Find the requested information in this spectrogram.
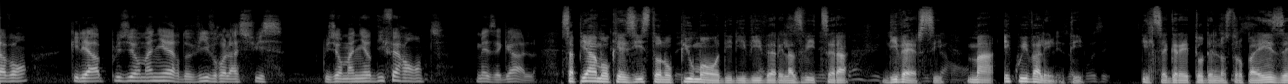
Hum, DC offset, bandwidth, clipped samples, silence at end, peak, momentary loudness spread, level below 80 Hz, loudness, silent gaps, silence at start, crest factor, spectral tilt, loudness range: none; under 0.1%; 15.5 kHz; under 0.1%; 0 s; -6 dBFS; 14 LU; -54 dBFS; -25 LUFS; none; 0 s; 18 dB; -5.5 dB/octave; 7 LU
